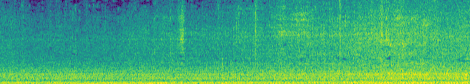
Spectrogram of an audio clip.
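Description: A steady, low vehicle rumble heard from inside a stationary car's cabin, growing slightly louder toward the end.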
